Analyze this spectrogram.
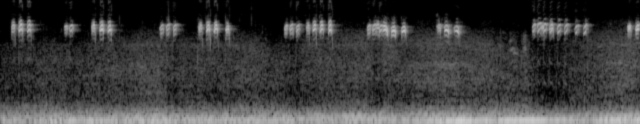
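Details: Northern cardinal chicks being fed by their father in natural woods in Texas; thin, very high chirps in tight clusters of two to four notes, repeated irregularly about once a second over a low steady rumble.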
